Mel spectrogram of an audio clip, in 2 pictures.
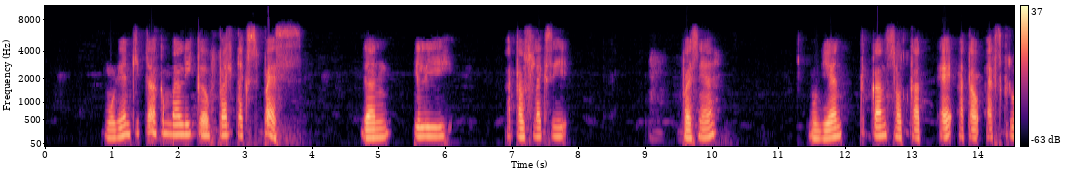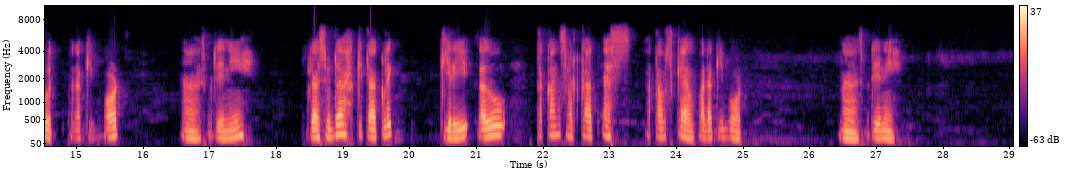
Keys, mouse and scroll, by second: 0.1-1.3 right drag, 3.3-6.0 right drag, 4.7-5.9 drag, 6.8-8.0 middle drag, 8.2 middle click, 8.4 middle click, 10.6 middle click, 14.5 e, 18.0-19.3 middle drag, 24.2 s.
